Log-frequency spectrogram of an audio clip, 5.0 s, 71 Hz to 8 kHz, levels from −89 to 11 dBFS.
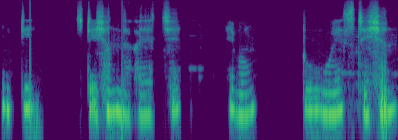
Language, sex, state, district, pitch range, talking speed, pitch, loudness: Bengali, male, West Bengal, North 24 Parganas, 180-210 Hz, 110 wpm, 195 Hz, -24 LUFS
